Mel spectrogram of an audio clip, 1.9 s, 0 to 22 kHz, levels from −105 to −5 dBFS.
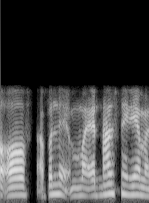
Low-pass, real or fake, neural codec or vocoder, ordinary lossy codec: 3.6 kHz; fake; codec, 16 kHz, 4 kbps, X-Codec, HuBERT features, trained on general audio; Opus, 32 kbps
